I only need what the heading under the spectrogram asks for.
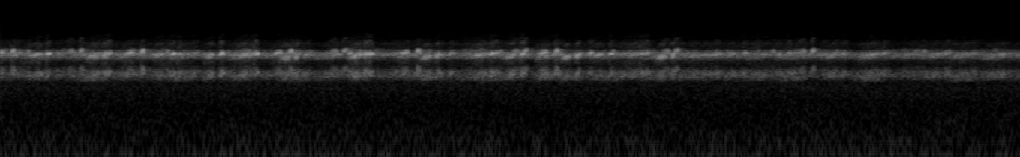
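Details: Massed croaking of wetland frogs in spring, a live recording: a constant trilling chorus pulsing roughly twice a second in loose, uneven rhythm, with louder swells in the first half.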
